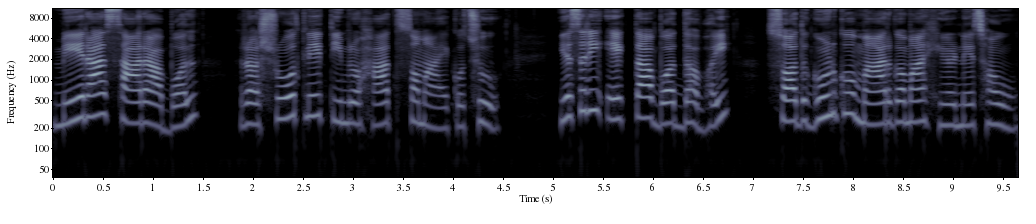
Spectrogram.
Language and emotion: Nepali, neutral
